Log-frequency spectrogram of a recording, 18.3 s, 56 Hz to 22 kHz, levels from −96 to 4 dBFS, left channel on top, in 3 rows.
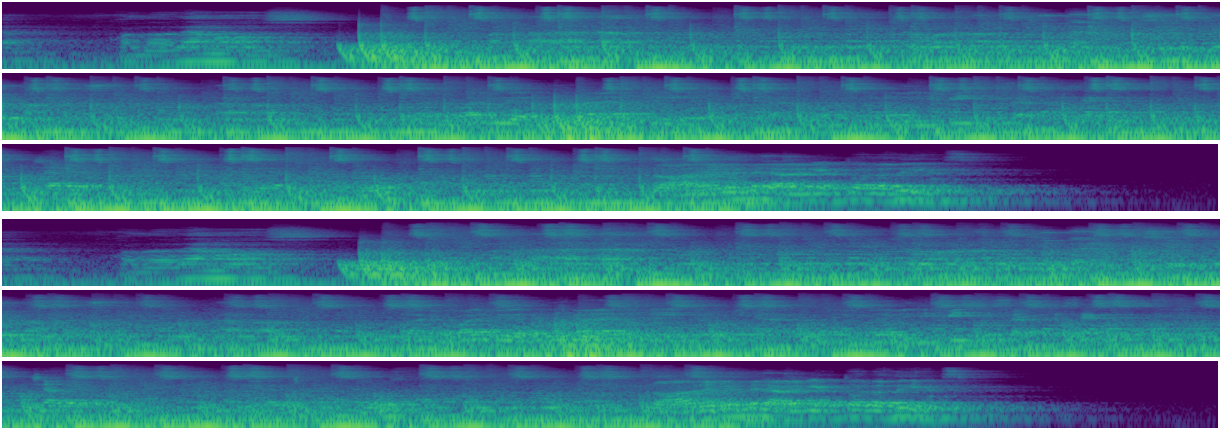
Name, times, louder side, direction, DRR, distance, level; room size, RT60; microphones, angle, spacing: voice 1, 0.0-1.6 2.4-7.6 8.6-8.7 9.4-9.7 15.1-16.0, left 1 dB, 40° left, -3 dB, 0.4 m, -40 dB
sound 1, 1.7-15.8, equal, 80° left, 0.6 m, -28 dB
voice 2, 8.1-12.8 13.3-14.3 15.4-17.1, right 1 dB, 60° right, -1 dB, 0.5 m, -35 dB
3.1 x 2.3 x 3.5 m, 1.1 s
head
